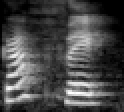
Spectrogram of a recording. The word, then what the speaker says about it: café: Nós temos aí a palavra café, café, né? Nós estamos vendo aí, ó, destacada aqui, ó, que a sílaba tônica da palavra café é o fé, né?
